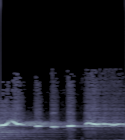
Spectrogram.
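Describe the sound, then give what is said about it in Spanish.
A person whistles a short melodic tune, the clear tone bending and sliding between notes with brief breathy pauses, no talking over it. “¿Te das cuenta como silbo?”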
